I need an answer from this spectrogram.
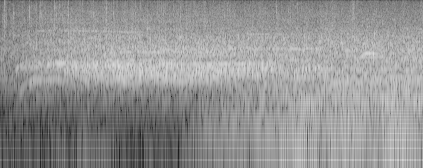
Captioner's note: applause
